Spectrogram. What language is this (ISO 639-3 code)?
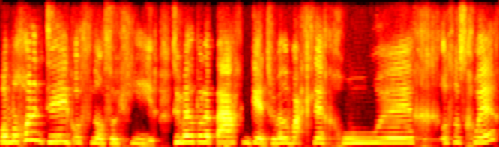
cym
